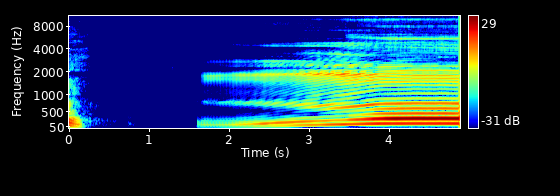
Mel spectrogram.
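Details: Near silence, then one cow moo begins at about 1.6 seconds, a deep, droning, harmonic call that slowly rises in pitch and grows steadily louder through to the end, with no other clear sounds.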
